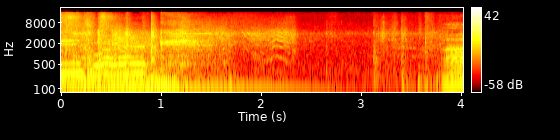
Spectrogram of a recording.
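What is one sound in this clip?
A cabinet door swings open.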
